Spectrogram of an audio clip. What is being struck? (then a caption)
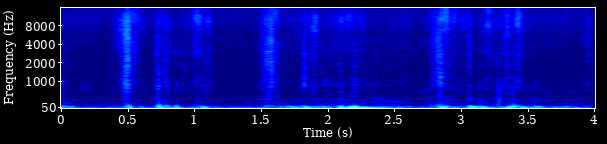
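Polyurethane foam squishy toy. A hand-sized, toast-slice-shaped squishy made of solid polyurethane foam with a light brown crust edge is held in both hands, squeezed and tapped with the fingertips. It produces quiet, soft, muffled low thumps with brief faint crackly ticks over a low rumble. Each tap dies away almost at once.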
